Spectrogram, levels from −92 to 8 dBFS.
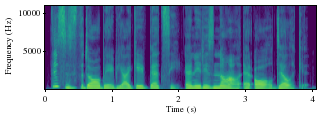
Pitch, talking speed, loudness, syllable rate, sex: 225 Hz, 220 wpm, -16 LUFS, 5.4 syllables/s, female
